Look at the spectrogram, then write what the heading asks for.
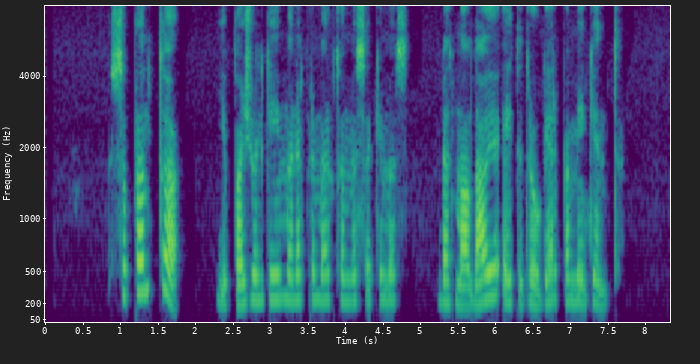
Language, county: Lithuanian, Marijampolė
